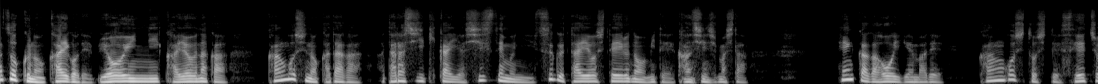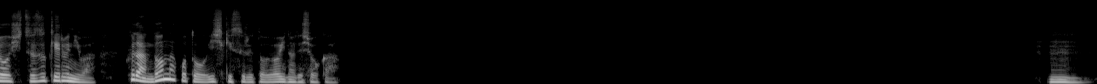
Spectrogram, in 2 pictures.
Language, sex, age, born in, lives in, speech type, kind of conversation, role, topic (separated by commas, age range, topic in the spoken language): Japanese, male, 45-49, Japan, Japan, read, expert-assistant, asker, 医療現場の変化に対応しながら、看護師として成長し続けるにはどうしたらよいですか？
